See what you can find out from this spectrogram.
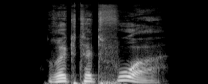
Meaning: inflection of vorrücken: 1. second-person plural preterite 2. second-person plural subjunctive II
- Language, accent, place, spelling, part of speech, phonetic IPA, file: German, Germany, Berlin, rücktet vor, verb, [ˌʁʏktət ˈfoːɐ̯], De-rücktet vor.ogg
